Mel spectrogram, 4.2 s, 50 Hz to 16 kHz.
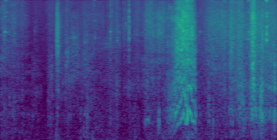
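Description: Zipper on a Darche Dusk to Dawn 1400 canvas swag being pulled down to open the end window: a quiet first couple of seconds of handling, then a quick run of the zip about two and a half seconds in, followed by a few light clicks.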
